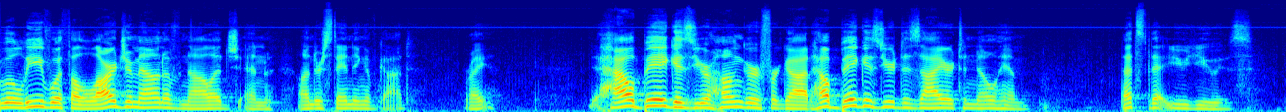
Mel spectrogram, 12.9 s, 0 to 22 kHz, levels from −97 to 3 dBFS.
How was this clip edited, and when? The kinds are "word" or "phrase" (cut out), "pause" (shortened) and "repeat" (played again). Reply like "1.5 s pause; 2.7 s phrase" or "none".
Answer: 11.5 s word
